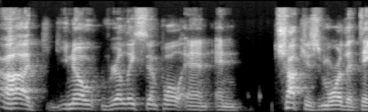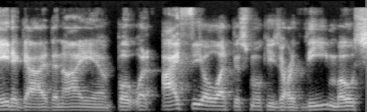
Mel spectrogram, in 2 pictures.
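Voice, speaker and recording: A man with an American accent, a plain, everyday voice, moderate pace and ordinary pitch variation against a quiet background. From Rhode Island, US Northeast. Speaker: real estate investor. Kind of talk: casual chat.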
